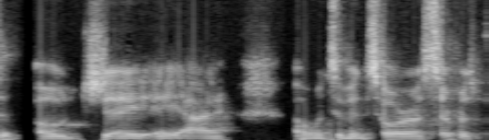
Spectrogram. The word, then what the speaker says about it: Ojai: in Ojai, I think that's how you pronounce it, Ojai.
